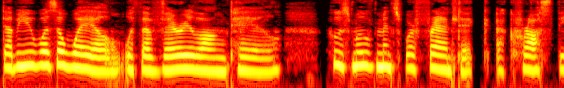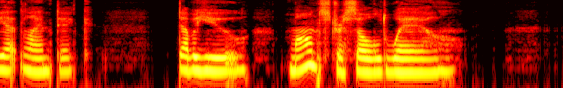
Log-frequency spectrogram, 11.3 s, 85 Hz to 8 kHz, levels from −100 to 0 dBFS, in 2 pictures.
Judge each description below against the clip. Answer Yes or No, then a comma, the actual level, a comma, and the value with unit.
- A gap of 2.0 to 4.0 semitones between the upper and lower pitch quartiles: Yes, average, 2.9 semitones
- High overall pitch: Yes, high, 215 Hz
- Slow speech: Yes, slow, 105 wpm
